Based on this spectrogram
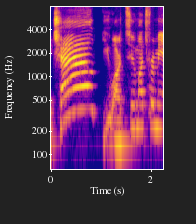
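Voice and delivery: put-on high, sassy "Child" then drawn out; sassy flight attendant. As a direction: play the sassy older coworker. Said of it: "she was a sassy, sassy flight attendant".

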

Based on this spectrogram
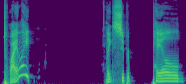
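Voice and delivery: you can't be serious, Twilight?; squeaky-high disbelieving question; incredulous. Real, not acted. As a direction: pitch leaps way up in disbelief. Incredulous at the new Batman casting.

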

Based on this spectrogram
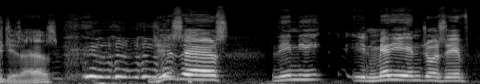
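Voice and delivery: put-on slow, high Indian-accented priest. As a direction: preach it slowly in an Indian accent. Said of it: "Father Philip put it something like this".

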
